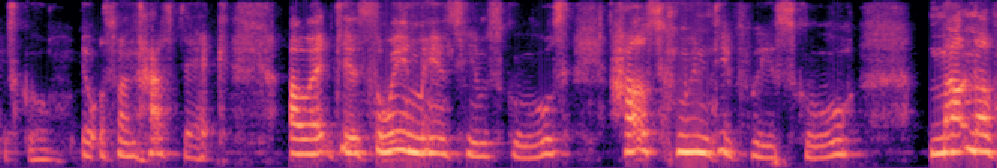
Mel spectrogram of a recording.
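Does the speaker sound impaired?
Yes: Down syndrome; adult woman, 25.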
